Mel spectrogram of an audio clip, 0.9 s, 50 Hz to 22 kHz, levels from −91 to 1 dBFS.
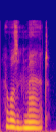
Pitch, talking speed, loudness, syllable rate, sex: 185 Hz, 190 wpm, -14 LUFS, 4.6 syllables/s, female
